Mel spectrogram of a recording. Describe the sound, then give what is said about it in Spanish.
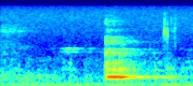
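A single quick sip or gulp of water, a brief wet click standing alone against quiet background with no talking. “Mamá, si ves que, estoy tomando algo, eso es agua, ¿eh? Agua.”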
